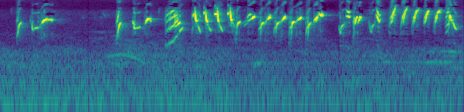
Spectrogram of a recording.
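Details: Song of the European goldfinch for tutoring young goldfinches: a few opening chirps, then a steady, rapid series of bright twittering notes repeated several times a second.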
